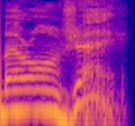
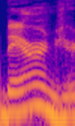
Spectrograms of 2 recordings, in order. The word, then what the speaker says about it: Beringer: His name is Joan Baron. I'm not going to pronounce it Joan Behringer.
